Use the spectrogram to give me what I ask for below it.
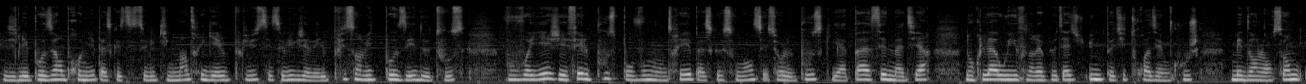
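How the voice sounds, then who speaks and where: A woman vlogger chatting casually in her bedroom while reviewing products, relaxed and chatty with frequent hesitations. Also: mid-range voice. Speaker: beauty vlogger.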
